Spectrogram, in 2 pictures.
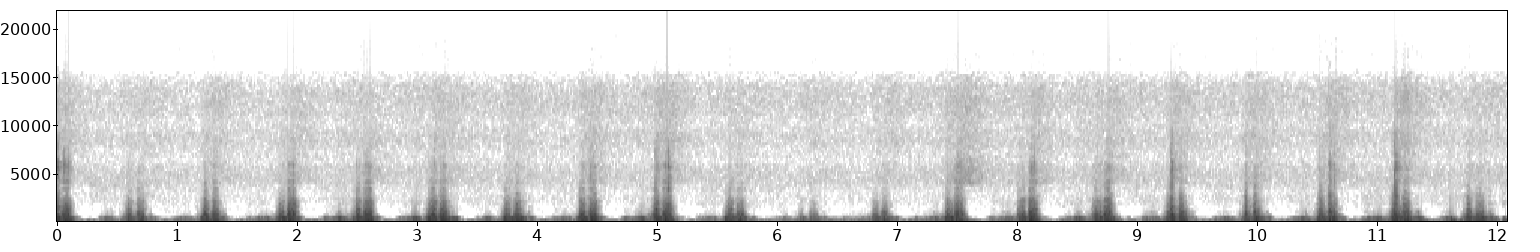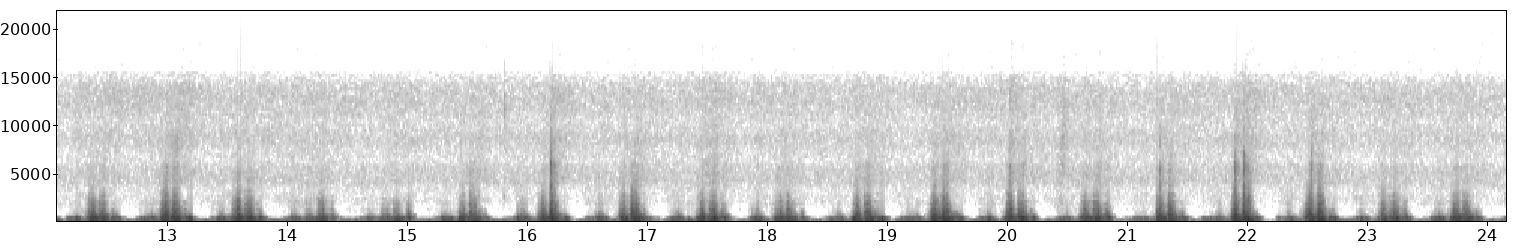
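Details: Auscultation stress test at chest position A, recorded standing: regular heartbeat near 97 per minute with a sharp mid-systolic click and a split second heart sound.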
